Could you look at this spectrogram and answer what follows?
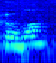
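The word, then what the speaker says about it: Cobaugh: My name is Cobalt.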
